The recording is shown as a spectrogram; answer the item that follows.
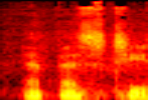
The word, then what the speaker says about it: Efeste: Tell me about the name of the winery, FST. So it's spelled EFESTE, which is hard.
